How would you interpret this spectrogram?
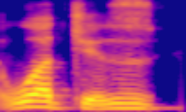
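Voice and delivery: "watches" with a buzzing z at the end; teacher's model "watches" closing on a hummed z; final Z sound. Shown as a demonstration. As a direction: voice the last s of "watches" as z. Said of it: "sonido de Z".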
